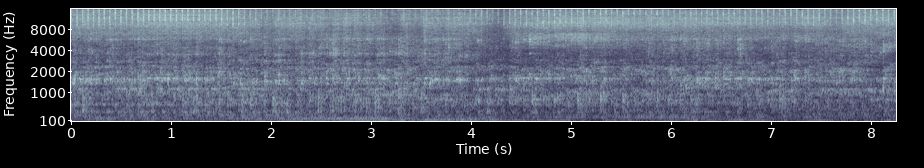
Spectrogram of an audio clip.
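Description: Idling bike engine with a quick light ticking, roughly two per second, and a dull knock mixed in; cause not yet clear.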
